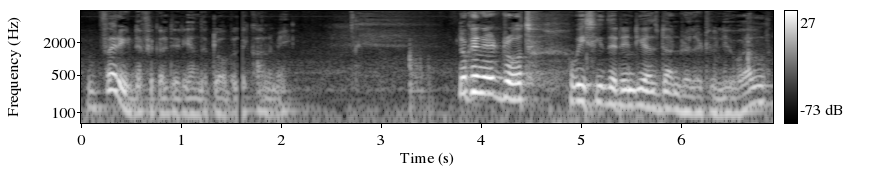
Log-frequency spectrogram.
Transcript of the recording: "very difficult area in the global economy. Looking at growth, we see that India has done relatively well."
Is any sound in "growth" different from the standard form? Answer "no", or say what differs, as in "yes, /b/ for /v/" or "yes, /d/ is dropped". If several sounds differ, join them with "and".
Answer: yes, /t/ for /θ/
